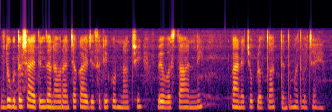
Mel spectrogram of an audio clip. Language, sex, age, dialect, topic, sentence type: Marathi, female, 25-30, Standard Marathi, agriculture, statement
